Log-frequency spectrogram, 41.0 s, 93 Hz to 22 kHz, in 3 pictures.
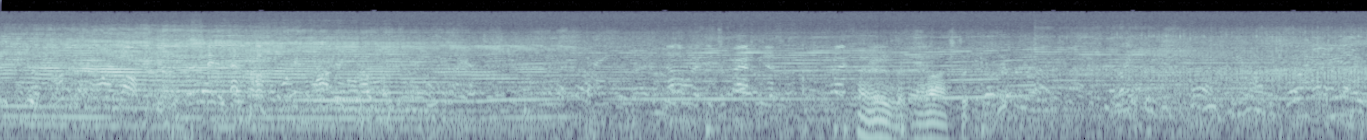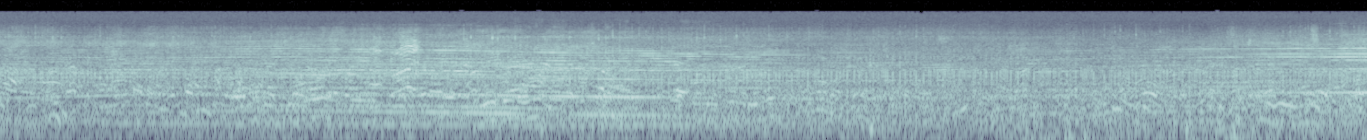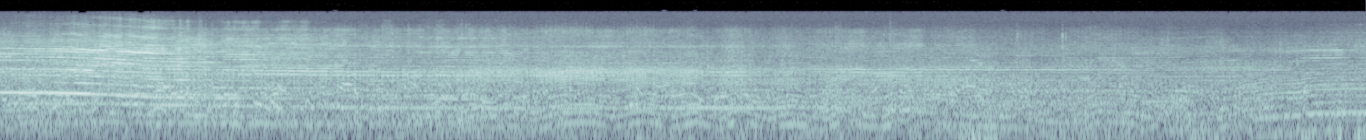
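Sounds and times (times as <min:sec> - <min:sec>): model aircraft engine in flight: 0:00.0 - 0:41.0.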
